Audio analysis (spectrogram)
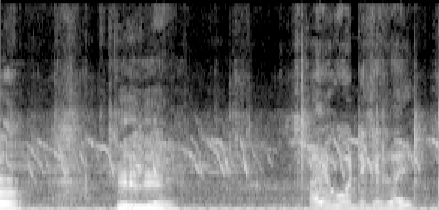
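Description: Village chickens with many chicks, clucks and faint high chirps heard close by, with people talking over them and a steady low hum underneath.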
